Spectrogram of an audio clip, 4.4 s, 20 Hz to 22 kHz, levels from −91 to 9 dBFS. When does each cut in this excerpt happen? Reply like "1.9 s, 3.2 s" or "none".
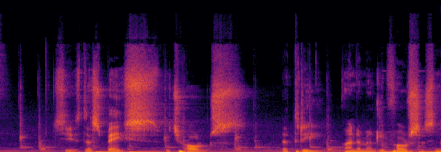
3.3 s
